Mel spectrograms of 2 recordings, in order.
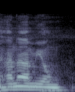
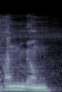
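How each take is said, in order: First: The number is said in full as hana. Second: The number is shortened to han. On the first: The speaker calls it wrong. "उसको ऐसे नहीं पढ़ेंगे" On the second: The speaker calls it right. "उसको पढ़ेंगे"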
